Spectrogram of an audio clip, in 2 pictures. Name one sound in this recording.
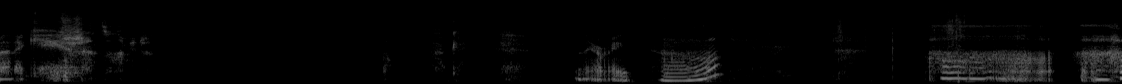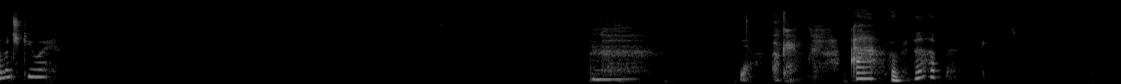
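Rubber gloves rustle and squeak.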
